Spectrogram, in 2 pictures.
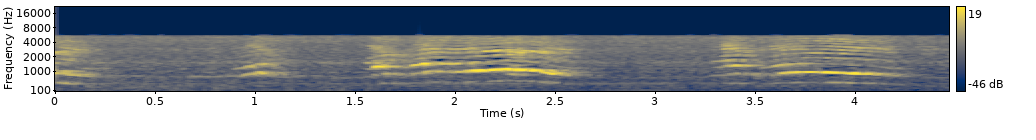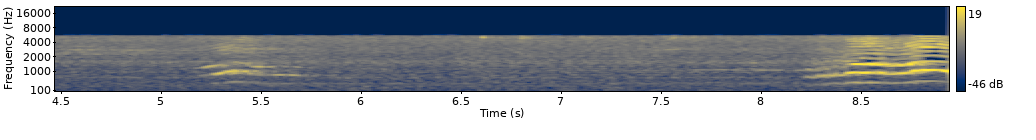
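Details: Domestic cat meowing while walking around carrying a sock; drawn-out, rising-then-falling meows with rich harmonics, four or five calls spaced unevenly with quiet pauses between, indoors.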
